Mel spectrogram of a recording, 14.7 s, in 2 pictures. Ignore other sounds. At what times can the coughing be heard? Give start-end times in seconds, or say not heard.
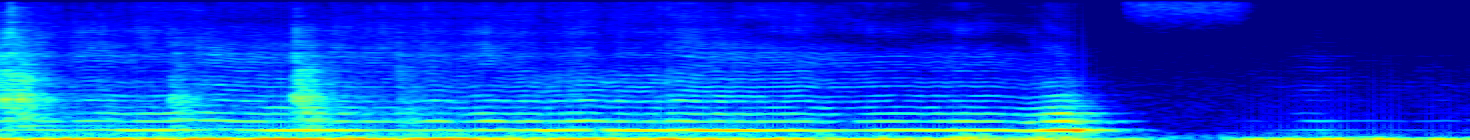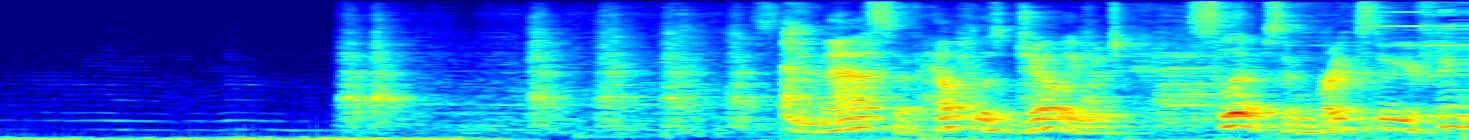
10.7-11.6.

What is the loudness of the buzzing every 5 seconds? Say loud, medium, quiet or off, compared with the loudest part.
loud, loud, off.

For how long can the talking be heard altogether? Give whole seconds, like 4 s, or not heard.
3 s.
